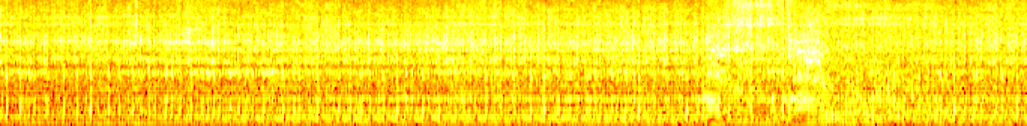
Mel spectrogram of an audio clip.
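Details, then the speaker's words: Paramotor two-stroke warming up at steady fast idle after a cracked exhaust was patched with high-temperature JB Weld; light metallic rattling on top, owner suspects the exhaust bouncing rather than carabiners. "maybe it really is just the exhaust bouncing around that I hear because they do that you guys can probably hear it in chat too right that like rattling sound"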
